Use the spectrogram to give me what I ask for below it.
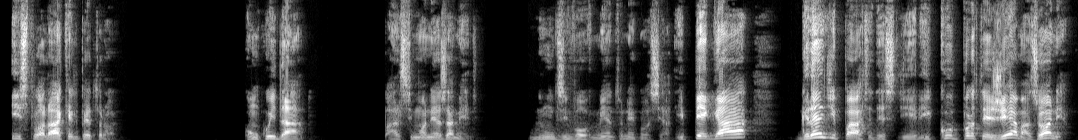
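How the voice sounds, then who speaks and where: A former tourism minister from Santa Catarina, in southern Brazil, argues his case emphatically as a guest on a radio talk show. His voice is slightly husky and his pitch moves up and down freely. Now and then he repeats words while collecting his thoughts.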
